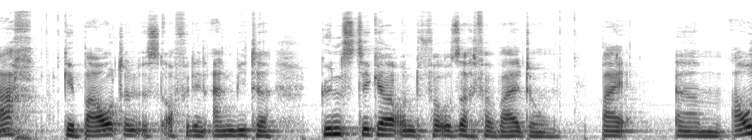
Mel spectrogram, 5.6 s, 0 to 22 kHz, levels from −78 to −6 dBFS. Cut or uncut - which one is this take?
cut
